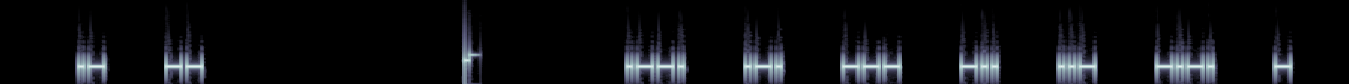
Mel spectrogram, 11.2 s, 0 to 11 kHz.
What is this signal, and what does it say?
Morse code, heard as a keyed tone, about 28 wpm, spaced as for 13 wpm, 700 Hz. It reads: AM PRODUCT
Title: 4x Character Spacing - Top 500 Words - 28wpm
